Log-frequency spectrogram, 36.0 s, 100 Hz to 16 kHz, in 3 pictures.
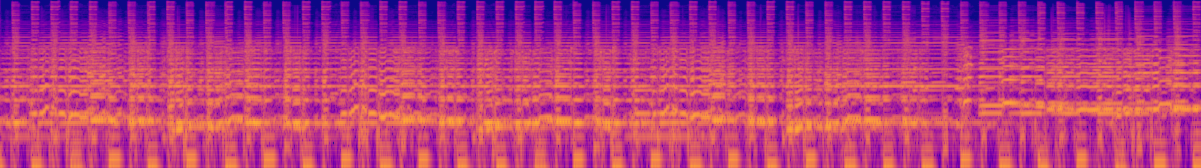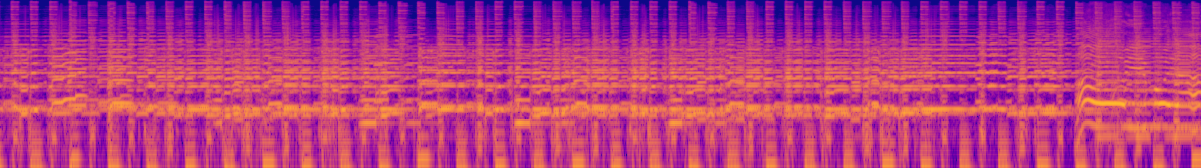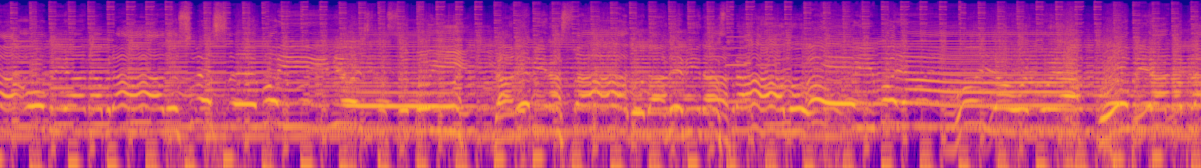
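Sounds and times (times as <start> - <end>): accordion-like keyboard: 0.0 - 36.0
electric violin melody: 0.0 - 36.0
steady bass beat: 7.7 - 36.0.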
